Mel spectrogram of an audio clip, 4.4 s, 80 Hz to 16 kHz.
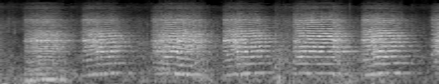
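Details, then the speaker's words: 2010 Ford Ranger during front wheel bearing replacement: high-pitched, dry creaking squeal in slow regular bursts following the body rocking; suspension squeak, owner not worried about it. "now you can hear the suspension squeaking"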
